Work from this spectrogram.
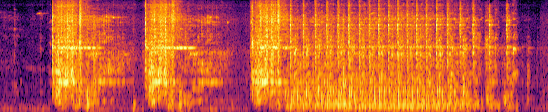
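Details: Neglected small outboard motor, second of three being revived, choke start with fresh plugs, carburetor needle possibly stuck: fires in short bursts, runs ragged and uneven for a few seconds, then dies; rough running and stalling, cause unclear.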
